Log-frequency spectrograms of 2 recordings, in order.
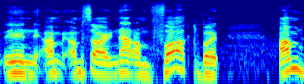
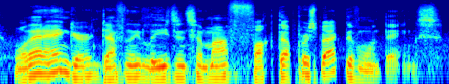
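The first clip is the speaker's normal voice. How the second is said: normal talking voice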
